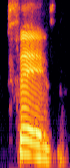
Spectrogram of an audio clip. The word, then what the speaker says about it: seize: Seize. Seize. Seize. Seize. No vayas a pronunciar la I, ¿ya? De frente, con la E.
